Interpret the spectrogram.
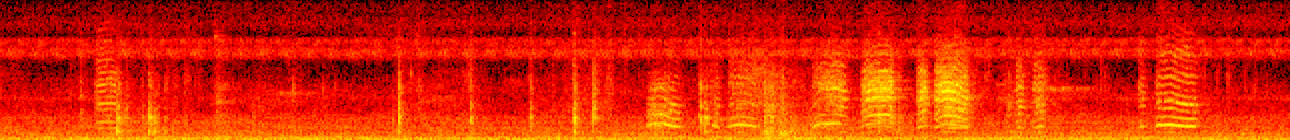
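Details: Caged zebra finch family with newly hatched and juvenile young, parents feeding chicks: quieter scattered nasal calls at first, swelling into a short cluster of louder buzzy notes near the middle, with steady low hum throughout.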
